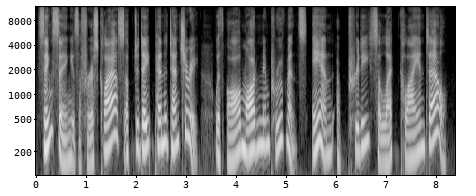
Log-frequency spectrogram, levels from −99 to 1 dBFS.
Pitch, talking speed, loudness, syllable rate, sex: 210 Hz, 115 wpm, -19 LUFS, 4.2 syllables/s, female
